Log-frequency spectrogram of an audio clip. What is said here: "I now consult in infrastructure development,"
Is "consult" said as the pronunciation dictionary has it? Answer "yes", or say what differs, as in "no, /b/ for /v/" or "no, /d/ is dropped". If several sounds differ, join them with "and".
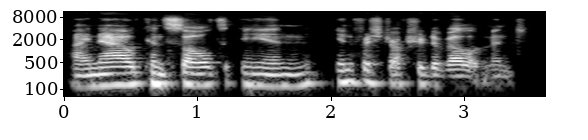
yes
